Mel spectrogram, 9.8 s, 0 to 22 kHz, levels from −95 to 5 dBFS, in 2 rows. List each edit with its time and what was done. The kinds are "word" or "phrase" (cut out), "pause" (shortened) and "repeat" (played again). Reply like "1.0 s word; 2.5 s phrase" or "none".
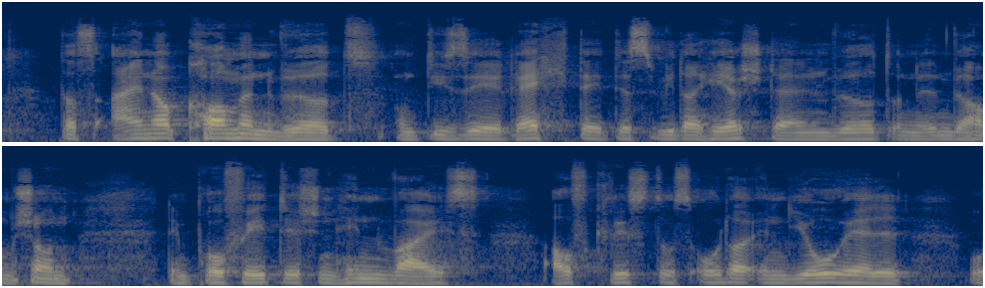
none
